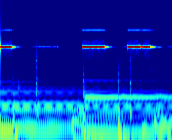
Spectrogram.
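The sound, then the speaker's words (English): A fire alarm goes off in repeated shrill, high-pitched beeps, each about half a second long, separated by short pauses over a low steady hum. “excuse that fire alarm. My bad.”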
